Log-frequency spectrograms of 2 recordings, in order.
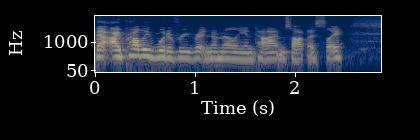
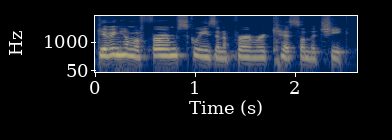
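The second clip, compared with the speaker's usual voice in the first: ordinary delivery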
